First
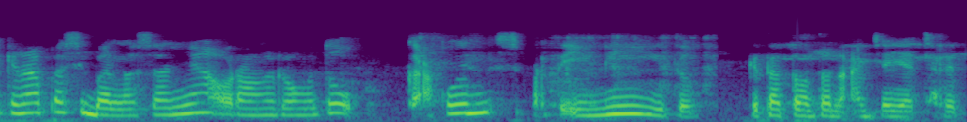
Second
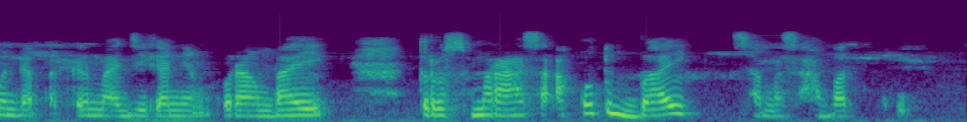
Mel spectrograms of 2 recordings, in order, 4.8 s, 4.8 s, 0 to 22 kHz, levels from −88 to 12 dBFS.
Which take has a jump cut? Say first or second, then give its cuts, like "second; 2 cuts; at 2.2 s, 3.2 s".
first; 1 cut; at 3.6 s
